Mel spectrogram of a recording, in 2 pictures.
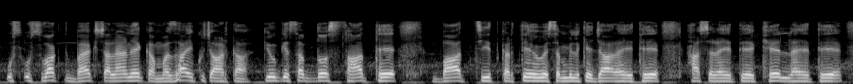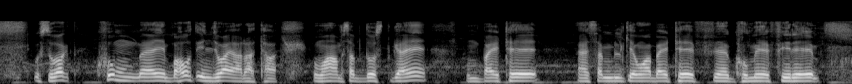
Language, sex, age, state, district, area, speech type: Urdu, male, 18-30, Bihar, Khagaria, rural, spontaneous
